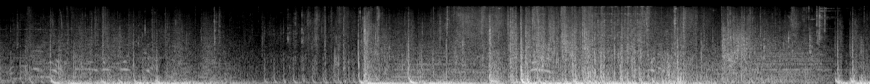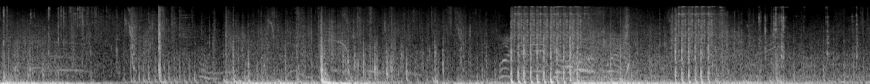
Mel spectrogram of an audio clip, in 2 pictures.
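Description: Gunfire cracks and booms in rapid bursts.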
